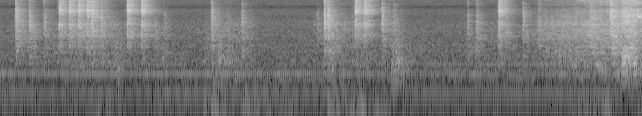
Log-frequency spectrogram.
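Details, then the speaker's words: New Giraffe Tools Grandfalls Ultra Flow electric pressure washer, integrated hose reel: crisp irregular ratchet clicks as hose pulls out and locks; pulling past the clicks retracts it; works as it should. "But then you got this hose reel integrated into the bottom. Works just like a regular one. You hear the clicks. That's how it locks in place."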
